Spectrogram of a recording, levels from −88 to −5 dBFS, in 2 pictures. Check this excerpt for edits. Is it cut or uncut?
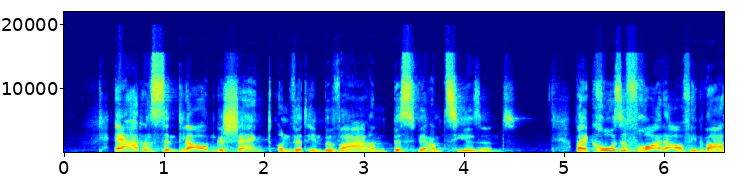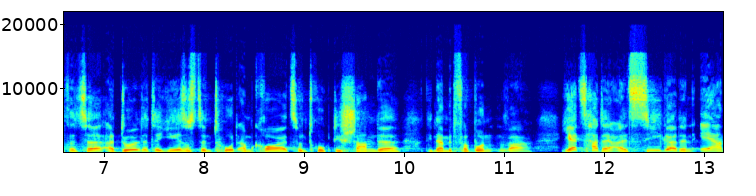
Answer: uncut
